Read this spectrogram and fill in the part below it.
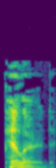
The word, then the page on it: pillared: British English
